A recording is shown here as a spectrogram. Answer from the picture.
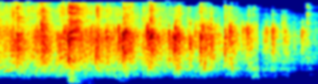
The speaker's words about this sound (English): Praise the Lord. You clap for that as well.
